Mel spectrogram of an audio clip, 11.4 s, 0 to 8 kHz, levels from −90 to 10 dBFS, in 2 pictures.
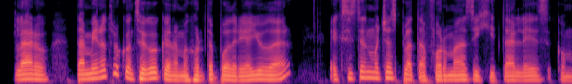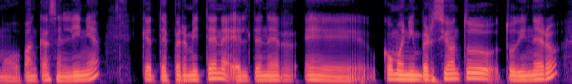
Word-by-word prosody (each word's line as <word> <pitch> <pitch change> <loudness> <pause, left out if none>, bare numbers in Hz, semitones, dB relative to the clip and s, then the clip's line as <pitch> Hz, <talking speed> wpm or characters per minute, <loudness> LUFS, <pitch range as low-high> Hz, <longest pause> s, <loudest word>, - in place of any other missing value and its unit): Claro, 125 -1 +2 0.2
también 135 +6 +2
otro 240 +7 -2
consejo 145 - +3
que 130 - +2
a - - +4
lo 105 - 0
mejor 105 +1 +1
te 125 - -1
podría 105 -2 +1
ayudar, 115 0 +1 0.3
existen 140 +7 -2
muchas 155 -1 0
plataformas 110 -1 0
digitales 100 +1 -3
como 90 -2 -7
bancas 100 +3 -3
en 95 0 -1
línea, 105 +5 +1 0.4
que 120 - 0
te 110 - -2
permiten 115 +6 +1
el 100 -6 -1
tener, 105 -1 -1
eh, 100 -4 -2 0.2
como 125 -1 +4
en 115 - +6
inversión 115 +4 +2
tu 145 -2 +2
tu 110 - -1
dinero 120 - +2
115 Hz, 165 wpm, -20 LUFS, 105-125 Hz, 0.4 s, en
